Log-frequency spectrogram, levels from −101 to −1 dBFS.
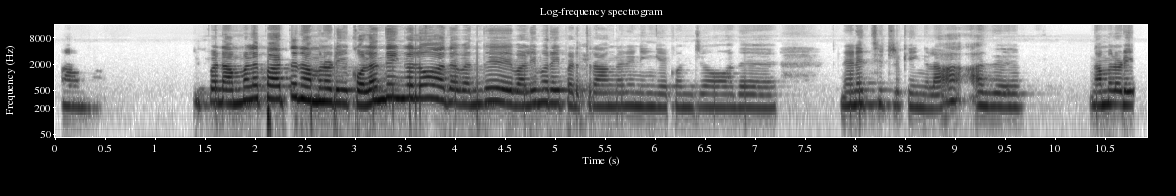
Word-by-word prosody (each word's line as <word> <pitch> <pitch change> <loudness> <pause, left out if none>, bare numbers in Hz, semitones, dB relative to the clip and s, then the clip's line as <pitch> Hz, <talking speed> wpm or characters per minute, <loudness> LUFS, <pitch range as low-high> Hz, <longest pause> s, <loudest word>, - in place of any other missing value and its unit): ஆமா. 205 -1 -13 1.0
இப்ப 255 +2 -4
நம்மள 265 +5 +3 0.2
பார்த்த 315 +2 +4
நம்மளுடைய 280 -3 +6
குழந்தைங்களும் 330 +6 +4
அத 275 -2 -1 0.2
வந்து 255 +3 -2 0.3
வழிமுறைப்படுத்துறாங்கன்னு 230 -3 -4
நீங்க 215 -1 -9
கொஞ்சம் 205 0 -11
அத 205 0 -12 1.0
நனச்சுட்டுருக்கீங்களா? 230 -4 -7 0.4
அது 220 -1 -6 1.0
நம்மளுடைய. 240 0 +1
245 Hz, 80 wpm, -16 LUFS, 220-275 Hz, 1.0 s, நம்மளுடைய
